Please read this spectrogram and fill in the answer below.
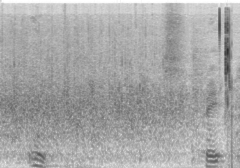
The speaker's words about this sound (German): Applaus bitte.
